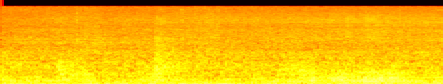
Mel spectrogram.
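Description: Steady background noise with a low rumble, without clear events.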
